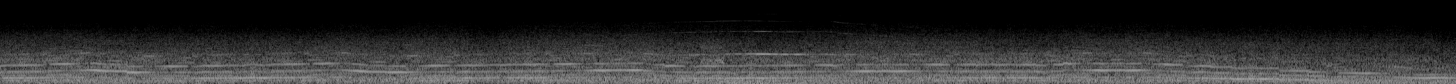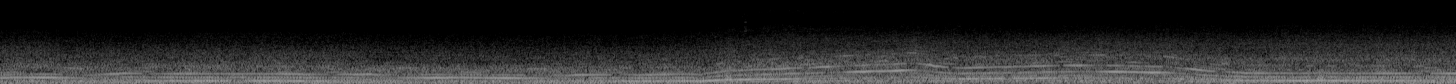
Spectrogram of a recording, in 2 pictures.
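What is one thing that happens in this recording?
A sports car engine roars steadily, its pitch rising and falling as the car speeds up and slows down.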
